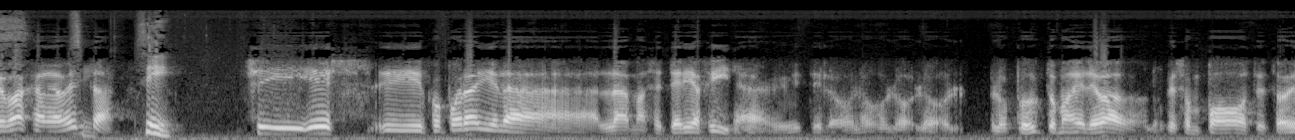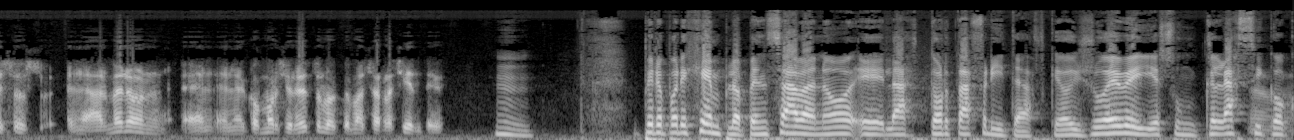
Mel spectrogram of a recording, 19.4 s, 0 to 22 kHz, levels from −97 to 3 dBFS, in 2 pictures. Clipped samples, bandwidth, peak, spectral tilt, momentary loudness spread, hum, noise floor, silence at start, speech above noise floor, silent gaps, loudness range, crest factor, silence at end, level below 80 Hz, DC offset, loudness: under 0.1%; 16 kHz; -2 dBFS; -4.5 dB/octave; 15 LU; none; -44 dBFS; 0 s; 26 dB; none; 7 LU; 16 dB; 0 s; -40 dBFS; under 0.1%; -18 LUFS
